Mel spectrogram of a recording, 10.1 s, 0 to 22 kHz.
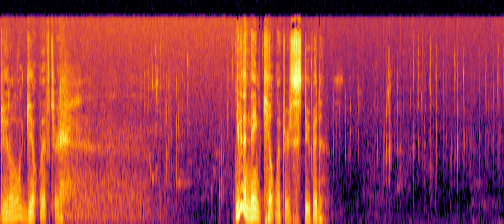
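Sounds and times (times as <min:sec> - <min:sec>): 
speech: 0:00.0 - 0:01.6, 0:04.7 - 0:06.6
drink poured from a can into a glass: 0:02.7 - 0:04.7, 0:06.2 - 0:10.0.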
